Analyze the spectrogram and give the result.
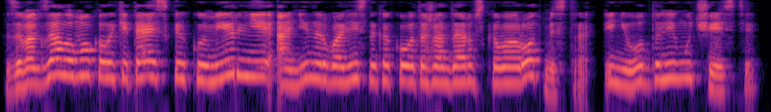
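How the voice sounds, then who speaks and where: A man narrating a literary novel in a measured, expressive storytelling manner. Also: very high-pitched. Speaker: audiobook narrator. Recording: dull lo-fi recording.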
